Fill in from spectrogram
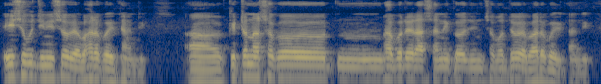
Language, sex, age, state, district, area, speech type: Odia, male, 45-60, Odisha, Jajpur, rural, spontaneous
